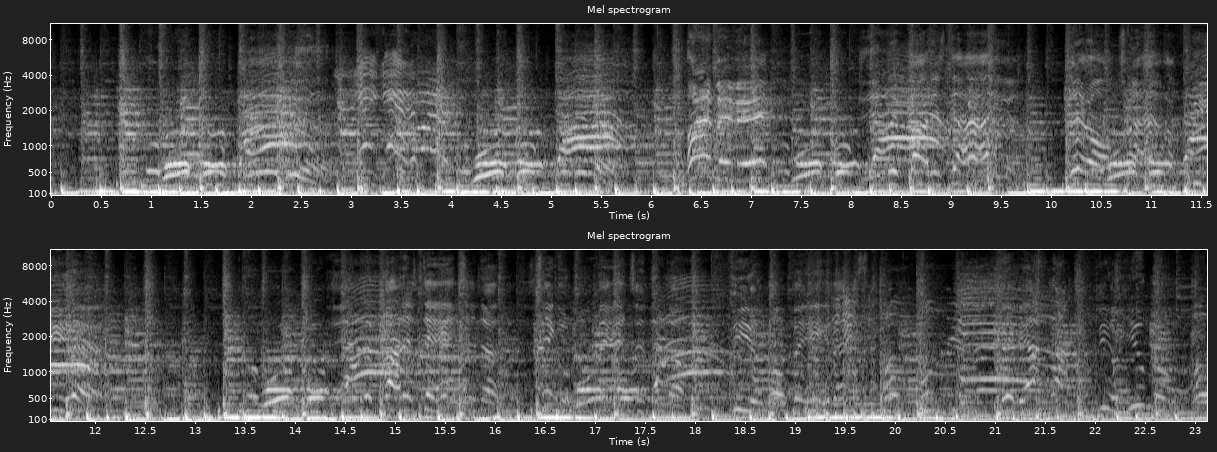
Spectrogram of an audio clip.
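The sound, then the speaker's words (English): A loud, dense rock song plays continuously, with a raw lead vocal screaming and hollering over heavy bass and driving drums, staying at full intensity throughout. “And I guess it's the way that they're screaming and hollering and whoa, whoa, yeah, you know what I mean?”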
